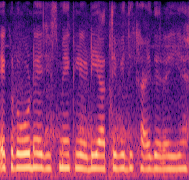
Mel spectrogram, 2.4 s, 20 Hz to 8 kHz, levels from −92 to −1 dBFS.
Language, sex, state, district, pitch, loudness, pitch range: Hindi, female, Bihar, Vaishali, 220 Hz, -15 LUFS, 215-230 Hz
